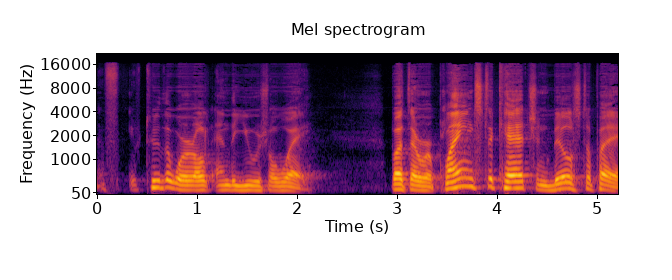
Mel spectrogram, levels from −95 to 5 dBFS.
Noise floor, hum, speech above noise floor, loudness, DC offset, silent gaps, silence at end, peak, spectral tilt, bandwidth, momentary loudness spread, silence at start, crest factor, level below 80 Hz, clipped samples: -62 dBFS; none; 45 dB; -17 LUFS; under 0.1%; none; 0 s; 0 dBFS; -5.5 dB/octave; 17 kHz; 8 LU; 0.1 s; 18 dB; -64 dBFS; under 0.1%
